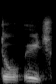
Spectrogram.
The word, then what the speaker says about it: Deutsch: Remember, the word, it says here that both the terms are reference to the word Deutsch, pronounced Deutsch, meaning German. Deutsch.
